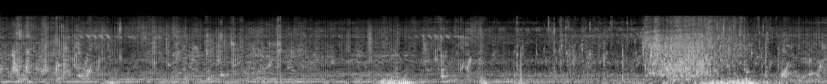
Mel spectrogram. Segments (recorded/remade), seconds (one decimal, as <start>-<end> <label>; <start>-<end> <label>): 0.0-5.1 remade; 5.1-7.8 recorded; 7.8-8.3 remade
